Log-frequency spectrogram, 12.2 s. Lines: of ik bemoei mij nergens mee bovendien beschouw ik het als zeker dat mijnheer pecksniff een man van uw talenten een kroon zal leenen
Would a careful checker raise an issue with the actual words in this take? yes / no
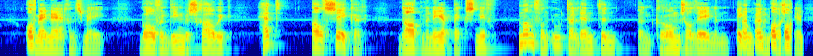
yes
